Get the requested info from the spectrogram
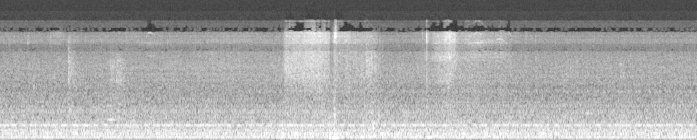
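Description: Car engine running, heard from inside the cabin as a steady low hum, with a couple of brief hissing noises and a single thump around the middle.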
